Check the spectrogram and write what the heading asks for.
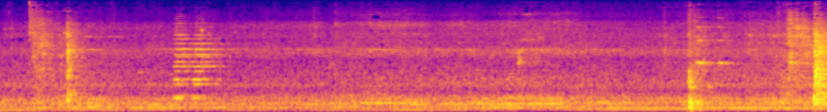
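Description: A vehicle horn toots once, briefly, about two seconds in, over a steady low engine hum. Sharp knocks come near the start and, loudest, about seven seconds in.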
